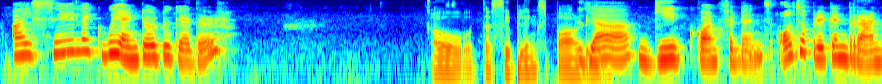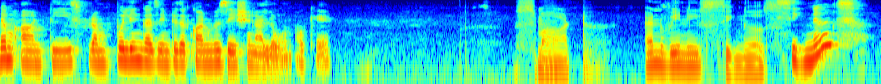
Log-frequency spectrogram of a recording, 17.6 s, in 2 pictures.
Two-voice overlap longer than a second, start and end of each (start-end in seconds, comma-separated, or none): none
